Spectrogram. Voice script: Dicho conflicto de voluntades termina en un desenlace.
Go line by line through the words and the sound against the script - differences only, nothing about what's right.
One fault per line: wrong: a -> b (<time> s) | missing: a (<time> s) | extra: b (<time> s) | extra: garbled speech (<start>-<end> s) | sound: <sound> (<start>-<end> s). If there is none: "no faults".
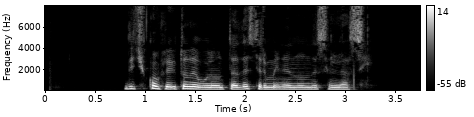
no faults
